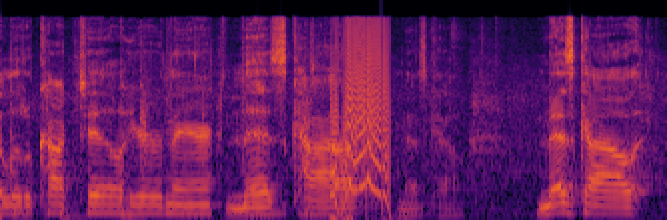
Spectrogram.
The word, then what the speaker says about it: mezcal: And if you do like a little cocktail here and there, mezcal, how do you say it?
